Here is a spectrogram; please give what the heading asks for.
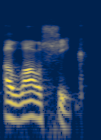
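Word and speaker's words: Alalshikh: By the way, it's Alal Sheikh.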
